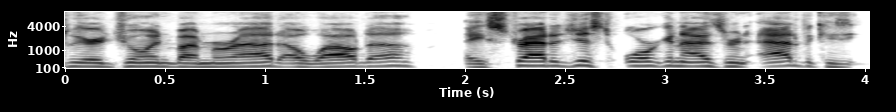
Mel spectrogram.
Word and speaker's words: Awawdeh: How do I pronounce that? I just want to make sure I don't mess it up. Awawdeh. Okay. My apologies. Murad Awawdeh.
